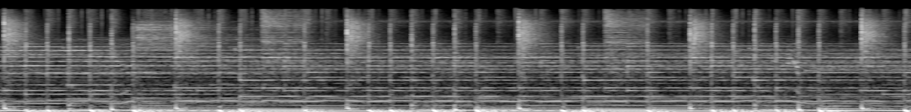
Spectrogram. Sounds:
Music

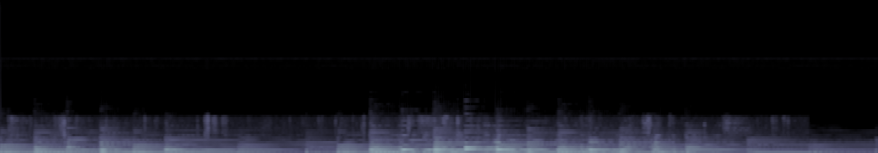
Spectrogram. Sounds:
Speech, Music

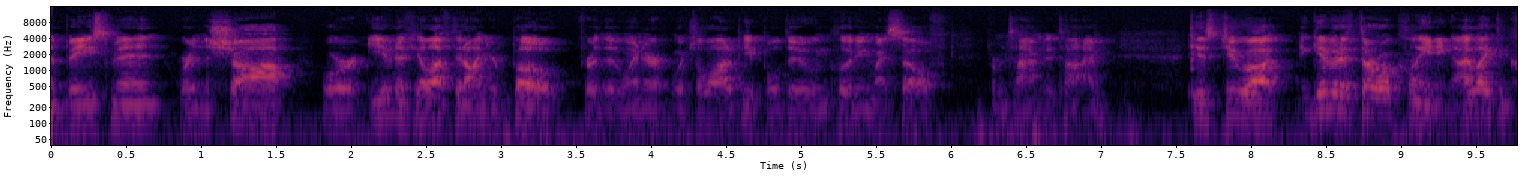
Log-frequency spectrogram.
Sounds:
Speech

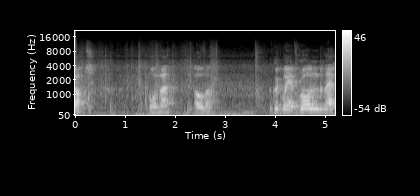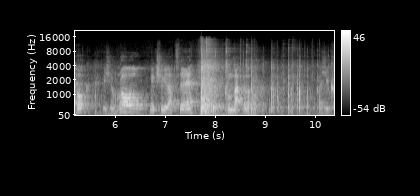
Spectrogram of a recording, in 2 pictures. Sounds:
gunfire

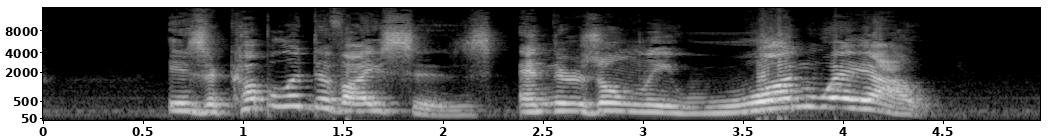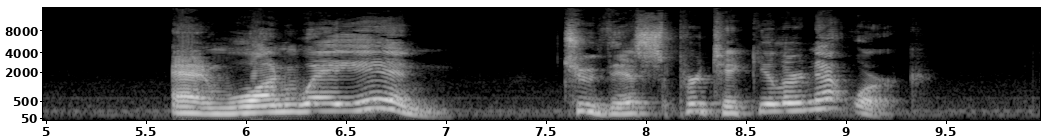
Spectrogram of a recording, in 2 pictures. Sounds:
Speech

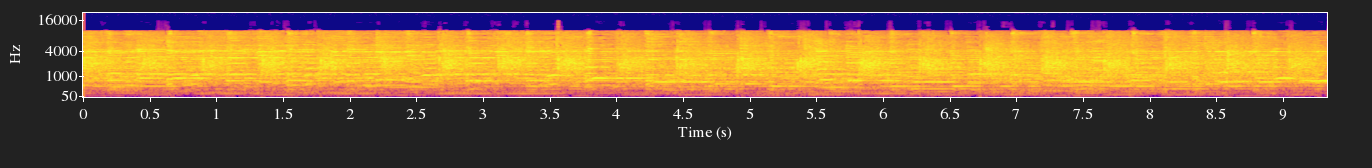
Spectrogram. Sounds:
Music

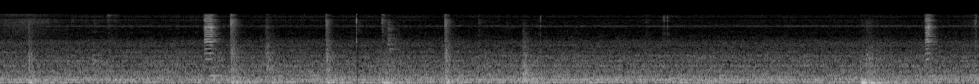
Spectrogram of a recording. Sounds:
inside a small room

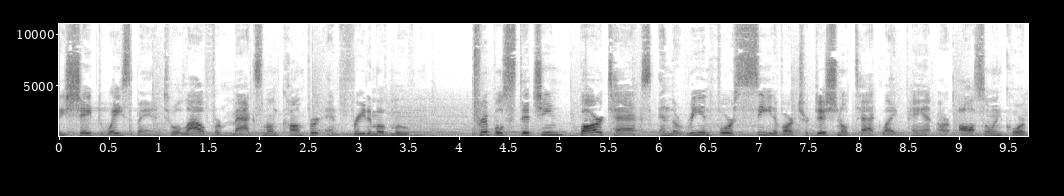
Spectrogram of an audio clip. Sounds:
Music, Speech

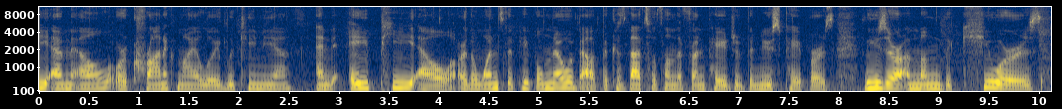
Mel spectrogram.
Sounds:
Speech, inside a small room

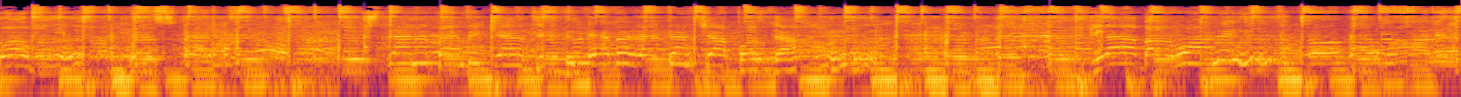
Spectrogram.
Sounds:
Crowd, Reggae, Afrobeat, Music

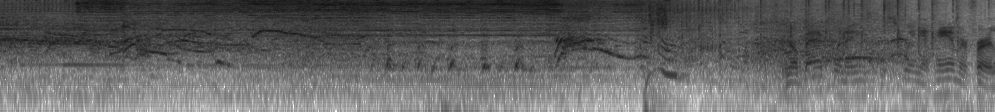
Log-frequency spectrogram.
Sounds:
Speech, inside a large room or hall

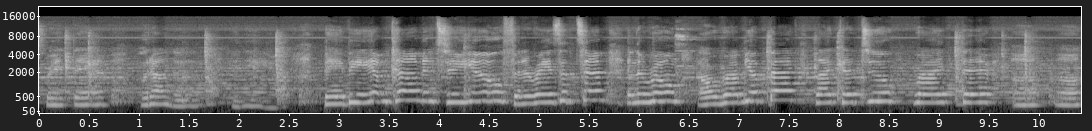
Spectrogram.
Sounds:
Music, Female singing

